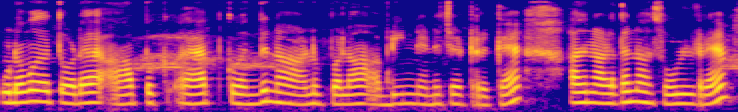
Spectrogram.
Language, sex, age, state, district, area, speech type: Tamil, female, 18-30, Tamil Nadu, Tiruppur, urban, spontaneous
